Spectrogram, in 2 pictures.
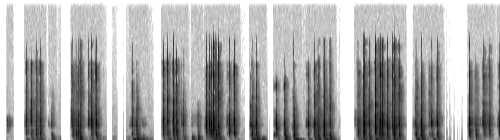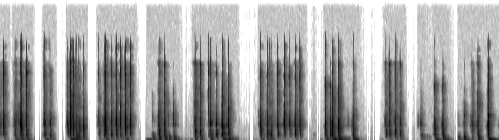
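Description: Fingertips type continuously on a compact mechanical keyboard with plastic keycaps. Bright, clicky keystrokes come in quick bursts separated by short pauses. Each click dies away almost instantly with little low-end weight.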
